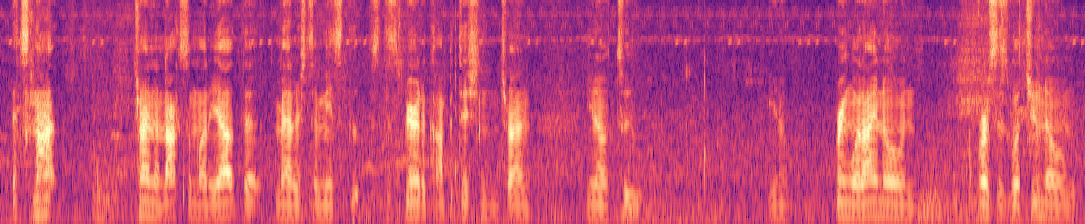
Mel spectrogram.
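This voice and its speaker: A man in his thirties speaking emotionally and haltingly in an earnest, unscripted post-fight interview as a retiring fighter. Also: medium pitch, sharp tone, slight background noise. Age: 30s. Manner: halting, earnest, repeats himself.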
